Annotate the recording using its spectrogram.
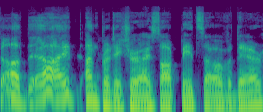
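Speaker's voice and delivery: put-on dismissive voice. Retelling a store worker's answer: imitating a dismissive Indian response. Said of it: "such an Indian dismissive response".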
